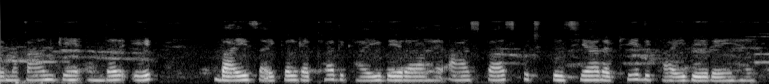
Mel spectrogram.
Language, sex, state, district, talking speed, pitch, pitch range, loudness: Hindi, female, Bihar, Lakhisarai, 150 wpm, 195 Hz, 185-205 Hz, -19 LUFS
